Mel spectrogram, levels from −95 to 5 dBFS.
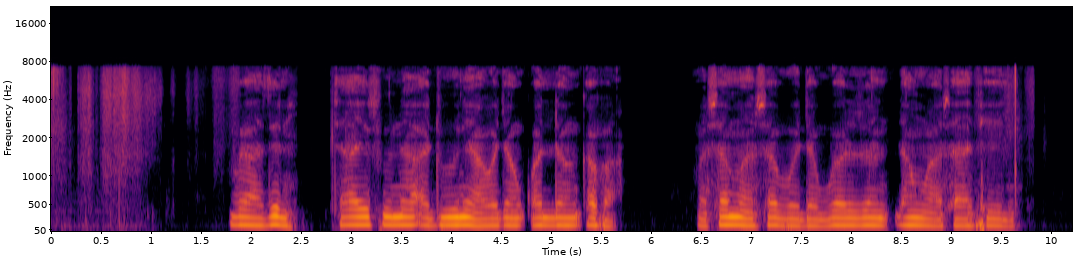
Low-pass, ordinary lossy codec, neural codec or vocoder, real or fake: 7.2 kHz; none; none; real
